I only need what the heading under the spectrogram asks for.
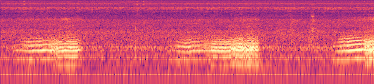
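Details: Sleeping cat snoring: soft wheezy tones with a nasal, rising whistle repeat in short bursts about every three seconds, over a steady low rumble of background noise.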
